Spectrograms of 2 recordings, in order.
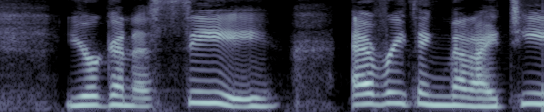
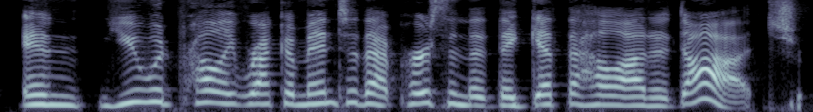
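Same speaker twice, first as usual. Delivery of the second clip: normal talking voice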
